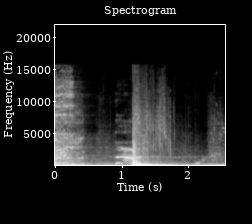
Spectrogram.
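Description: A weapon fires a loud, short burst.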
